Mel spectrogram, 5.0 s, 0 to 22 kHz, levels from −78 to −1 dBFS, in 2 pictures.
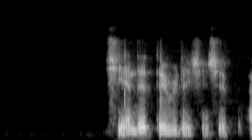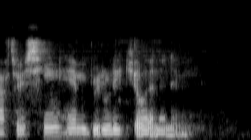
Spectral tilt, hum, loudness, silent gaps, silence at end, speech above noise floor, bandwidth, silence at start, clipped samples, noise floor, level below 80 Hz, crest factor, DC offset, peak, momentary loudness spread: -3.5 dB/octave; none; -21 LUFS; none; 0.6 s; 56 dB; 10 kHz; 1.05 s; under 0.1%; -77 dBFS; -68 dBFS; 18 dB; under 0.1%; -4 dBFS; 11 LU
